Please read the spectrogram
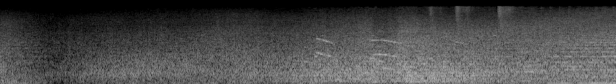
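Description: A steady rushing noise like surf or wind that dips briefly near the start and then swells louder, with a few short high chirps about three seconds in.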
